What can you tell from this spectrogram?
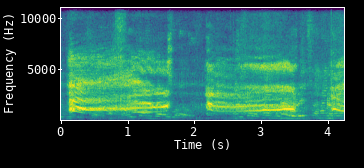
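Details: A young, healthy Tasmanian devil at Bonorong wildlife park near Hobart, Tasmania, gives two long, harsh, wailing growls with a strained, raspy tone.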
